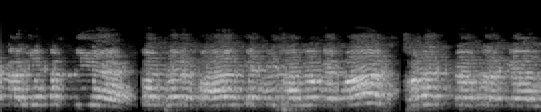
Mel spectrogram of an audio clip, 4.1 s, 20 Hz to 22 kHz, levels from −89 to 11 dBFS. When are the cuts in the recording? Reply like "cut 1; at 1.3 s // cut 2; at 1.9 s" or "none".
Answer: cut 1; at 1.0 s // cut 2; at 3.0 s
